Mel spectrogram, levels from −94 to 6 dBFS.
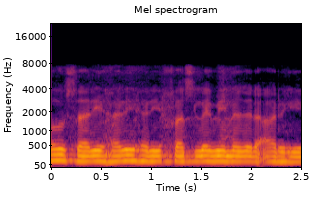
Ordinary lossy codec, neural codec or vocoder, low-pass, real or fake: none; codec, 16 kHz, 4 kbps, FreqCodec, larger model; none; fake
